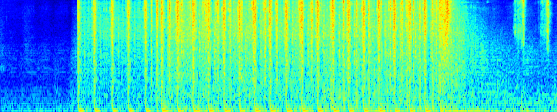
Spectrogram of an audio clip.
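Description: Action-film gunfire: a long, loud burst of rapid shots, starting suddenly about half a second in.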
